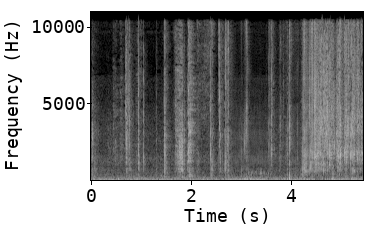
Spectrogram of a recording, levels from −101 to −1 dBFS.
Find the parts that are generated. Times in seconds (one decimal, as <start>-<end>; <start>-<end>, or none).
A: 2.8-3.6; 4.0-4.5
